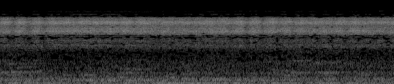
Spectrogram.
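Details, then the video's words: Summer cicada chorus in a picturesque Italian town on a hot day, an unbroken, very high, sizzling drone with slight pulsing in loudness and only soft low background noise. "Cicadas In Warm Summer Day In Italian Town"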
